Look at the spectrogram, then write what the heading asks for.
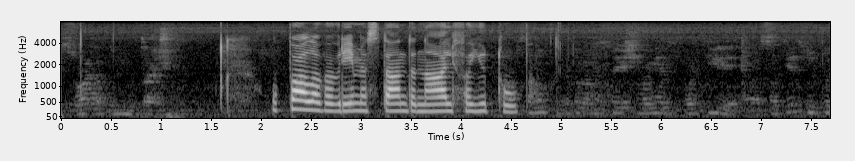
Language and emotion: Russian, neutral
